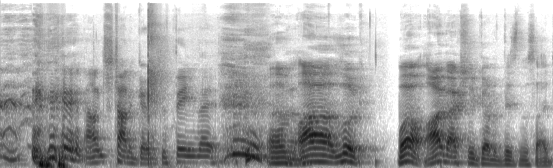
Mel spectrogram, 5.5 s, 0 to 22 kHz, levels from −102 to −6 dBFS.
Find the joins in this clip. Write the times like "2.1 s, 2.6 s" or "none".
none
